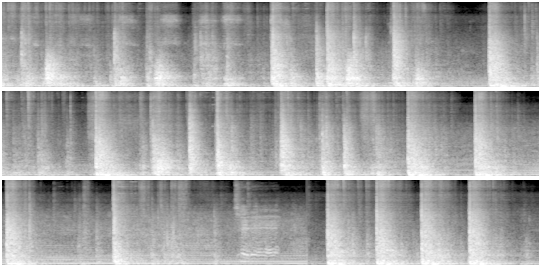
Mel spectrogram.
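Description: A car door panel is stomped on to flatten it, sharp loud metallic thuds and bangs landing in quick uneven bursts, close and mostly alone with short pauses between volleys.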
